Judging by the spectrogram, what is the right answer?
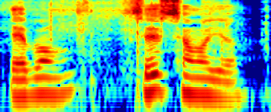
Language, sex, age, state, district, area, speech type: Odia, male, 18-30, Odisha, Balangir, urban, spontaneous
